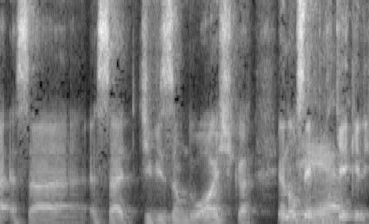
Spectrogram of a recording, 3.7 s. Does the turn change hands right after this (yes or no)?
no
